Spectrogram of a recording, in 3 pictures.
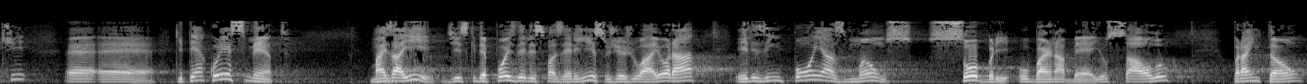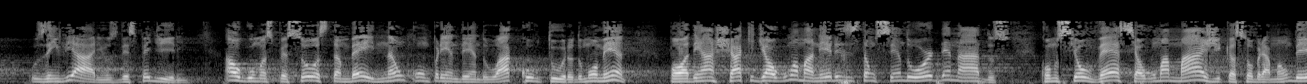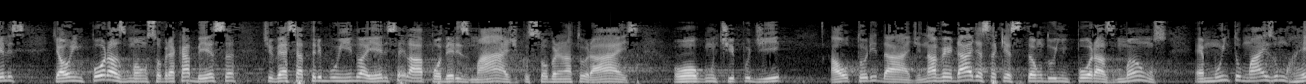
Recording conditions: large echoing room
